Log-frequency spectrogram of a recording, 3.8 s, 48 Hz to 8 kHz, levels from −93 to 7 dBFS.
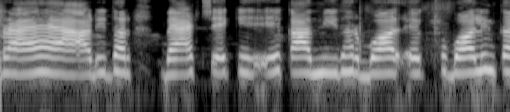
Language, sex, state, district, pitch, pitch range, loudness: Hindi, female, Bihar, Darbhanga, 285 Hz, 280-295 Hz, -16 LUFS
